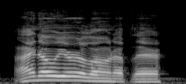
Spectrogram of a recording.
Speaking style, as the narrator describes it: the bear bellowed

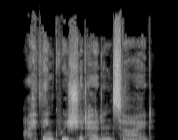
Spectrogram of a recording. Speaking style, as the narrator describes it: Hugh says softly

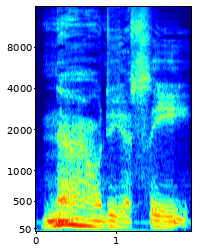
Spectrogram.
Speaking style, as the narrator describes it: Terry's voice hissed

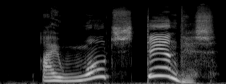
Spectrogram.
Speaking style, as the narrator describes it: cried Daisy

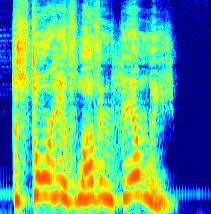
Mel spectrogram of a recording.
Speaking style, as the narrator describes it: He cried out to Clarabelle

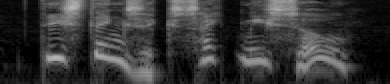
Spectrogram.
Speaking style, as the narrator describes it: she whispered

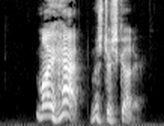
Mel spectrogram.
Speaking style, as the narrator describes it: stammered

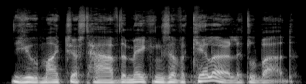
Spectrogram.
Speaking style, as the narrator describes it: Sakara chuckled

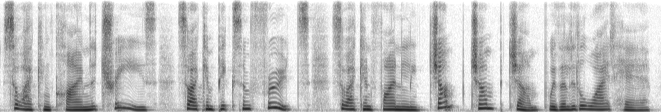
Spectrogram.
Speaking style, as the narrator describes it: Luna exclaimed

